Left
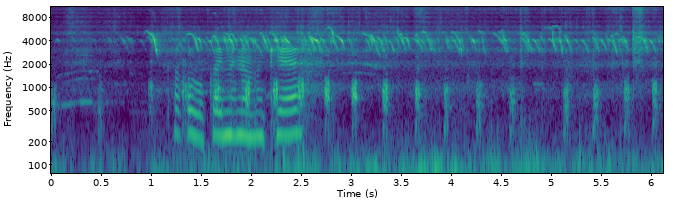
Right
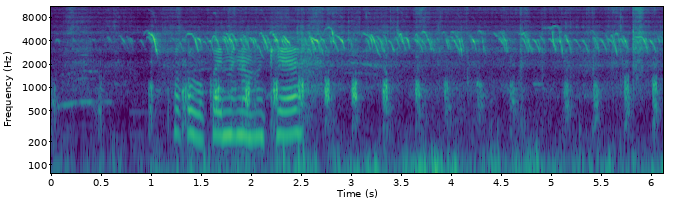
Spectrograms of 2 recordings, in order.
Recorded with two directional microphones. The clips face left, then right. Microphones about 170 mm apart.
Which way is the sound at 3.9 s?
45° left (ahead or behind).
